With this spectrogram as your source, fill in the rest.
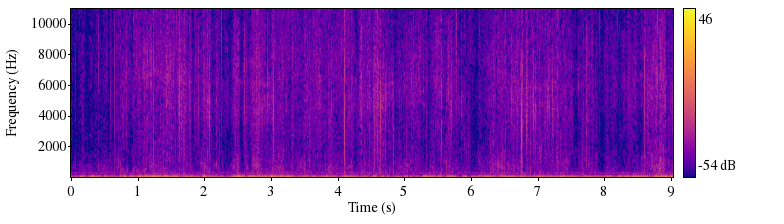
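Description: Cotton swabs held in both hands rub and scratch inside the soft silicone ear molds of a binaural 3Dio microphone. The result is a steady run of close, crackly scraping and rustling with many quick, bright scratchy bursts over a deep low rumble, plus a faint steady hum throughout.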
